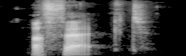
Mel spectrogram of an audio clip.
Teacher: The confusion happens because we often pronounce the two words the same way. When we are speaking quickly, the first vowel of the noun, effect, is reduced to the quick sound, affect, which is the same sound as the verb. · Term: the schwa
